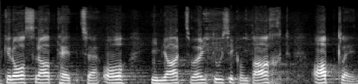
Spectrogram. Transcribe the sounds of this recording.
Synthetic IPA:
əɡ̥ɾoːsɾɑːthɛtsəʔɔ | ɪmjɑːɾt͡sʋœjtuːsɪɡʊndɑχt | ɑp̚kleːn

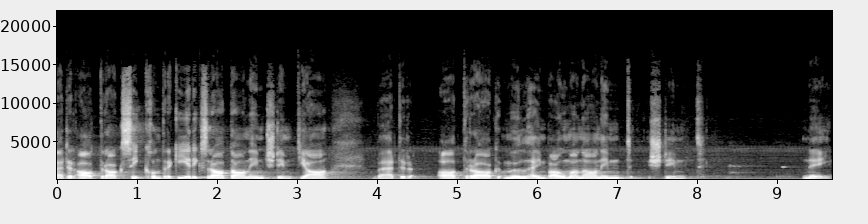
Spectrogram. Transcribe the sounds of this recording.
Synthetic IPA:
æːɾdəɾʔɑːtrɑːɡsɪkʰχʊndɾɛɡ̥iːəɾɪksrɑːtɑːnɪmtʃtɪmtjɑː | væːɾd̥əɾ | ʔɑːtɾɑːɡmʏlɦɛɪmbawmɑnɑːnɪmtʃtɪmt | nɛɪ

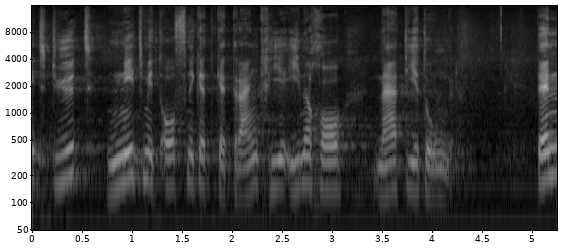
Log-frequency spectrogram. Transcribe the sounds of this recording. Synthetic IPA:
ɪtd̥yːətnɪtmɪtʰɔfnɪɡət̪ɡ̥etɾæŋkχhiəʔinəχɑːnæːd̥iədʊŋəɾ | d̥ɛn

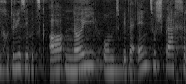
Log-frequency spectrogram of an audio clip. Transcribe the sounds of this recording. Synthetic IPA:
kʰod̥̪ryːəsɪbət͡skʔɑːnœjʊntbɪd̪əʔɛntsəʃpræχə

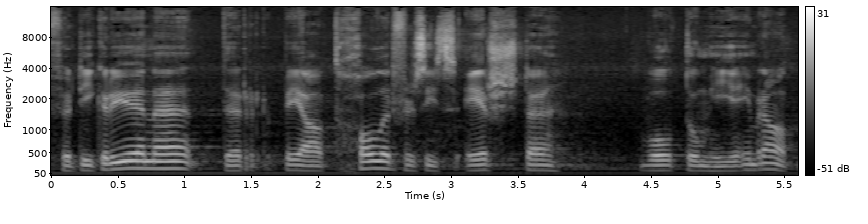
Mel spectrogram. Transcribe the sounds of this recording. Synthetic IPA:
fʏɾd̥iɡ̥ɾyːənəd̥əɾb̥eːɑtχɔləɾfyɾsiseːɾʃtə | ʋoːtʊmhiːəɪmɾɑːt

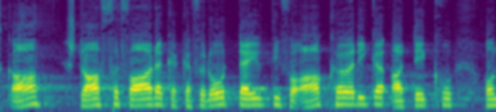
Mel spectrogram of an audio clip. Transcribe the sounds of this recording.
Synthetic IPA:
kɑː | ʃtɾɑːfəɾfɑːɾəɡæɡ̥əfəɾʊːɾtɛɪltifɔ̰ʔɑːkʰhøːɾiɡəʔɑɾtɪkʰl̩ˠ | hʊ

